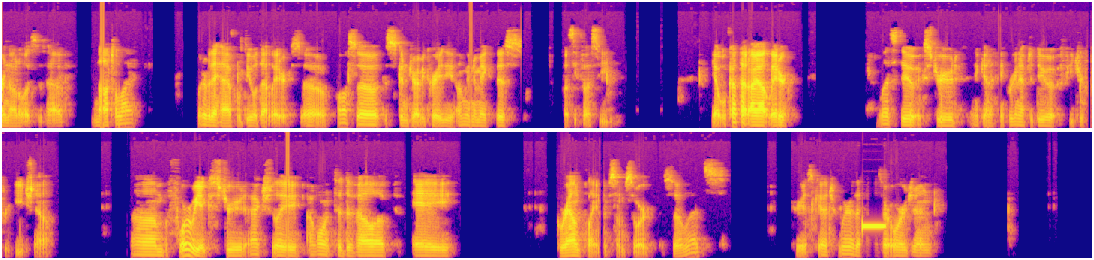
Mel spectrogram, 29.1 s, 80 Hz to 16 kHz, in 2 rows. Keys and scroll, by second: 13.2 typing.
